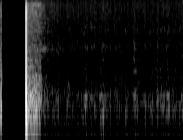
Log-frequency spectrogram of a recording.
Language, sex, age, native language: Icelandic, female, 60-69, Icelandic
